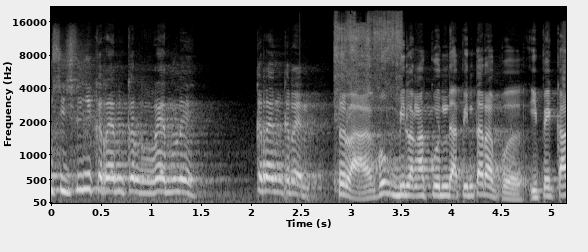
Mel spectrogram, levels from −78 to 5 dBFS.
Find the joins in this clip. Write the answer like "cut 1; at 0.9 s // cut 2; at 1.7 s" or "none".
cut 1; at 2.8 s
